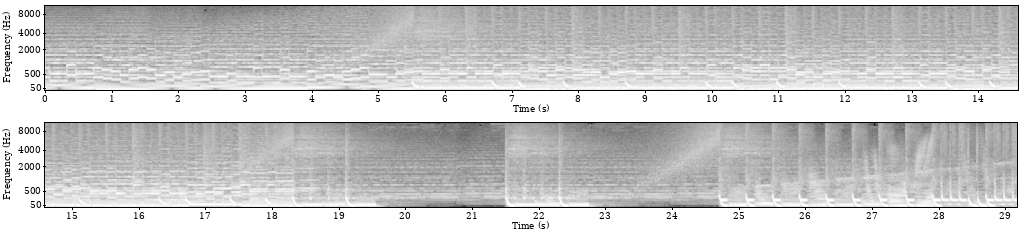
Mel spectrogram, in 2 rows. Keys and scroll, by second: 0.9 typing, 7.0 ].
